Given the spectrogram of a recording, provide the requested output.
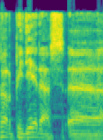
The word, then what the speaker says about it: Arpilleres: Sí, sí, pero en catalán lo decimos arpilleras, aunque se escriba con E, se escribe con E, pero se pronuncia con A.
